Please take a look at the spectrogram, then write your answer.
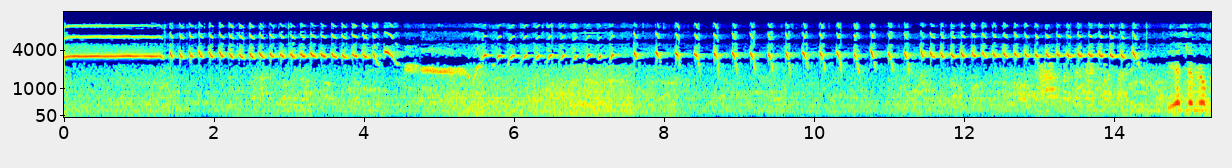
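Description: A blind man whistles a long, rapid, rhythmic imitation of a canary's song, shrill repeated trills and pulses that are loud and close, with a short stretch of talk mixed in.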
